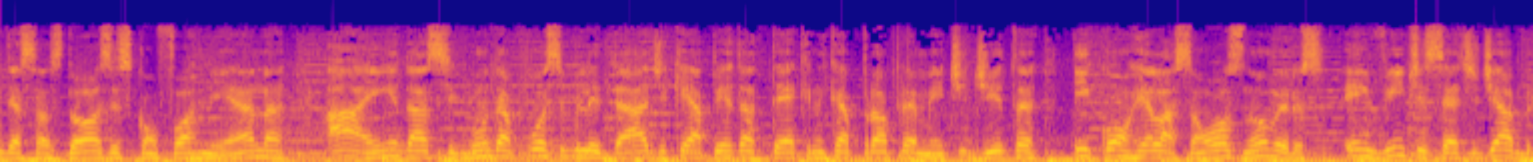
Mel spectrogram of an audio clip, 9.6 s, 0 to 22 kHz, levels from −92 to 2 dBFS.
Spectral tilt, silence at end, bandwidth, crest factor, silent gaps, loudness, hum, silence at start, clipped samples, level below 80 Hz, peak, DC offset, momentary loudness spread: -4.5 dB/octave; 0 s; 11.5 kHz; 10 dB; none; -11 LUFS; none; 0 s; under 0.1%; -18 dBFS; 0 dBFS; under 0.1%; 3 LU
